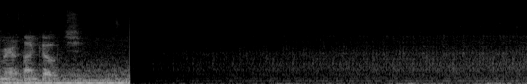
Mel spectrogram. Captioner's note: coach engine soaring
